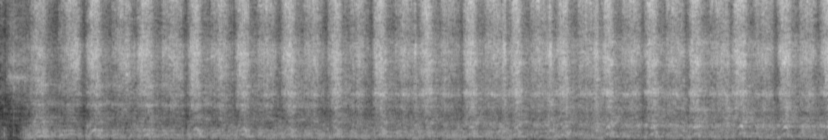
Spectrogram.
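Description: Small hand rip saw cutting with the grain down a board clamped upright in a vise: a steady run of quick, evenly paced push-and-pull strokes.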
